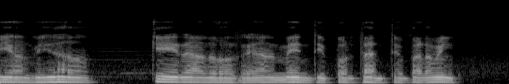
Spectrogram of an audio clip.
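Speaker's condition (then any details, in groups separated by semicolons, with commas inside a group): ALS; late stage, near death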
